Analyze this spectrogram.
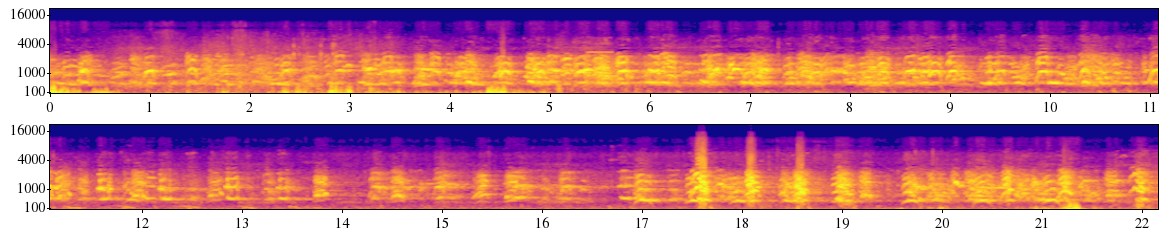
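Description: A pack of hunting dogs baying and yelping on the trail of wild boar, many voices overlapping without a break. A burst of louder, sharper barks comes about seventeen seconds in.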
